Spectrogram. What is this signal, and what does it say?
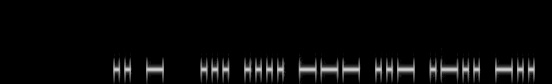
Morse code, heard as a keyed tone, about 22 wpm, 700 Hz. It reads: IT SHOULD
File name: practice / 22wpm / Sets of 7 Words - 22wpm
